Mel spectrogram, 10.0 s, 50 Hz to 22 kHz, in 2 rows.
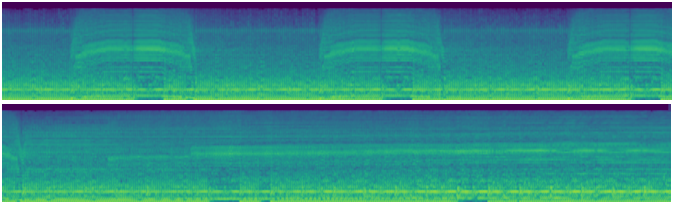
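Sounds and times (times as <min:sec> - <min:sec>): heavy synth bass: 0:00.0 - 0:10.0
mid-pitched drone: 0:00.0 - 0:10.0
higher synth line: 0:04.3 - 0:10.0.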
